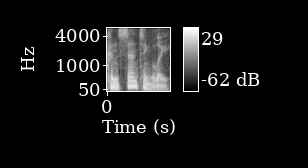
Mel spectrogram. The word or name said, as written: consentingly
